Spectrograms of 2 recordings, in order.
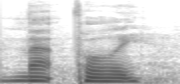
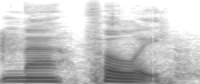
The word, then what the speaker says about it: Nathalie: She is French, Canadian, so it's Nathalie. You pronounce the H. No, you pronounce the H. No, they do. So it's Nathalie.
